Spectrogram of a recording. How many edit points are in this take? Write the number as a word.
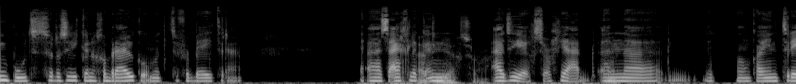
one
